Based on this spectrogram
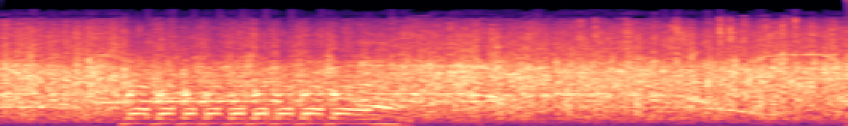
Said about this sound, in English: Fucking round of applause, bro.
